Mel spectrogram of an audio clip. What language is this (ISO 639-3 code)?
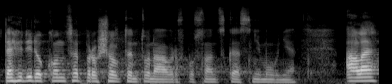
ces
